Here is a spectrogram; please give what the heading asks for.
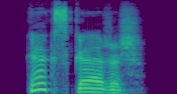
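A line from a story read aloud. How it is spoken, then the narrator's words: Sighing schoolgirl. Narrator (Russian): вздохнула школьница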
